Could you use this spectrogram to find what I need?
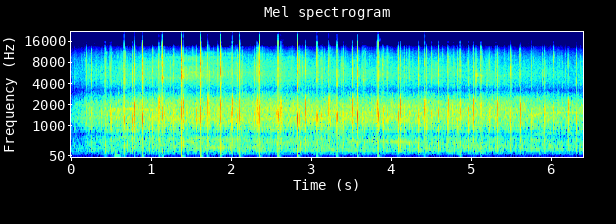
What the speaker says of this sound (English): Let's please give them all a big round of applause.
